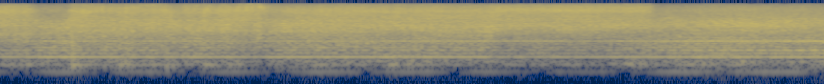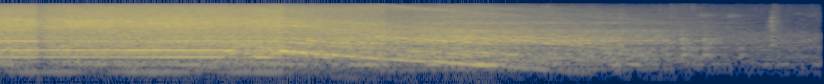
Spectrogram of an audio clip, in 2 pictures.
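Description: Vacuum cleaner with a narrow crevice nozzle running steadily, sucking debris off model railway track. About seven seconds in it is switched off, and its motor winds down with a falling whine that fades away.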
